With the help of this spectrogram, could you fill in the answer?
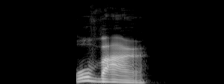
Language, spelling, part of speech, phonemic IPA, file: German, Ovar, noun, /oˈvaːʁ/, De-Ovar.ogg
- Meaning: ovary (female organ)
